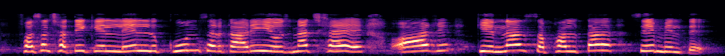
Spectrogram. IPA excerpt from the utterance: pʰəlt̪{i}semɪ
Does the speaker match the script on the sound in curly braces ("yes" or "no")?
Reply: no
